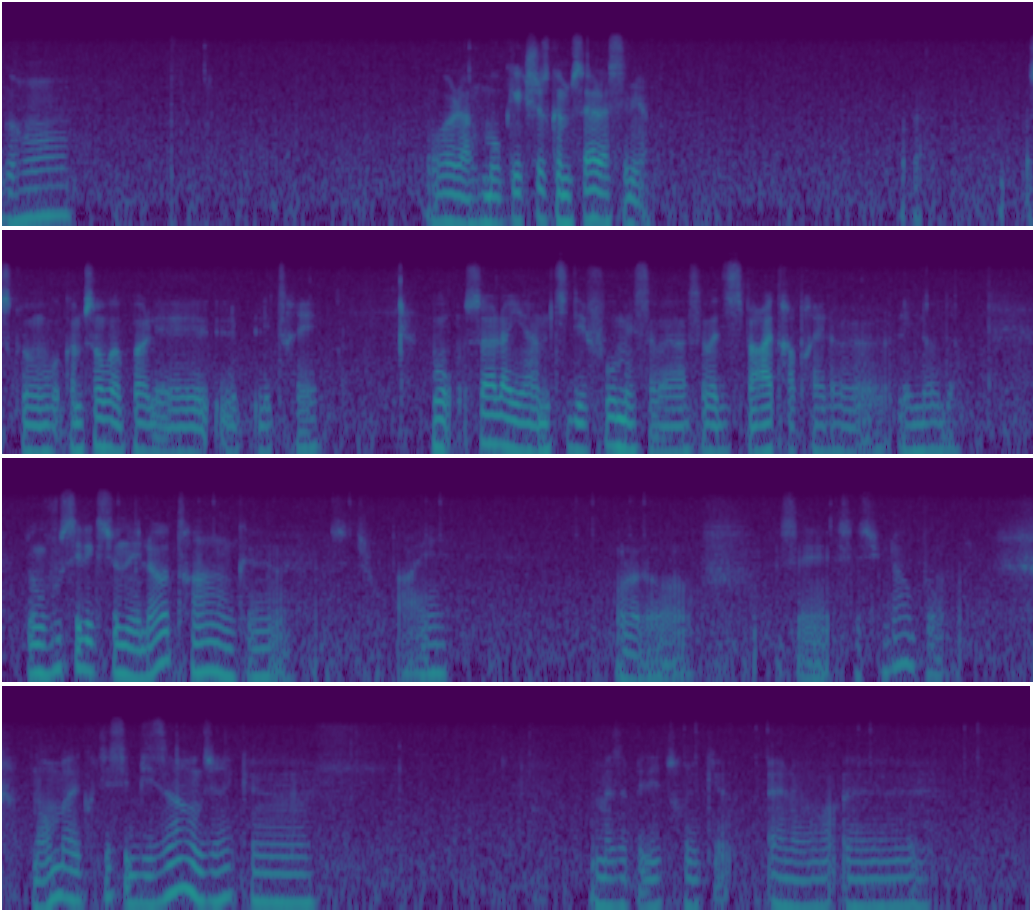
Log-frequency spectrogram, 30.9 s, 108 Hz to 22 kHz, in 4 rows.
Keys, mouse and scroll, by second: 0.0 Escape, 6.9-8.5 drag, 8.6 middle click, 13.5-14.6 right drag, 14.6-19.6 middle drag, 19.2 KP_Decimal, 21.1-22.6 middle drag, 22.7 middle click, 22.9 middle click, 24.8-26.5 right drag, 26.4-27.8 drag, 28.8 middle click, 29.5 KP_0.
